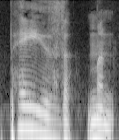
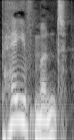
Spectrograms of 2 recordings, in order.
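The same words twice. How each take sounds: First: The first syllable has a posh-sounding vowel. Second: The word is pronounced in an ordinary way.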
